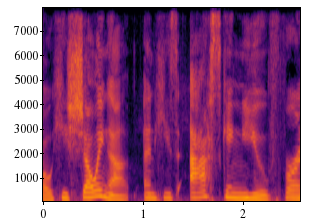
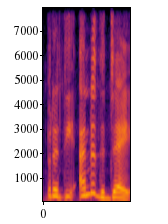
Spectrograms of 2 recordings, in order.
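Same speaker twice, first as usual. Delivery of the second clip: ordinary talk, nothing marked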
